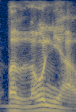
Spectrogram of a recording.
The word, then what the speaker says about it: Bologna: here because we are going over Bolognia, which is spelled for us Bologna.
